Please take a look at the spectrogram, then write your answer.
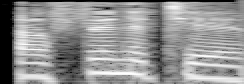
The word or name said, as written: affinitive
